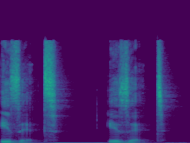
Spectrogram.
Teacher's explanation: she says all the t's at the end of her words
